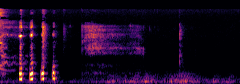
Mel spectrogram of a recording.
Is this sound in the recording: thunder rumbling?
yes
